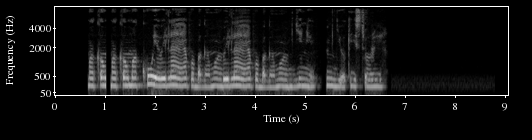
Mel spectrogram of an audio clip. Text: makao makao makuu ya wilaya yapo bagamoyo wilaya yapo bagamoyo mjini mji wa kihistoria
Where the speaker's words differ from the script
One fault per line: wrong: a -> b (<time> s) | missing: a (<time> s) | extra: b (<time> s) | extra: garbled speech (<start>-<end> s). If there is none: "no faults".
no faults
